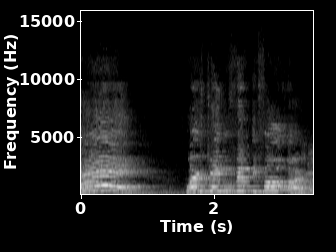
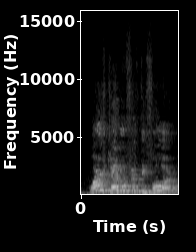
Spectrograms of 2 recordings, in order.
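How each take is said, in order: First: Loud, high, slow holler; triumphant call from the stage. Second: High-pitched, normal-volume question; retold lost guest's question; polite query. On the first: Retold or imitated. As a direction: shout it across a packed theater. Calling out to four thousand people. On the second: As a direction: ask a stranger for directions, pitched up. Asking a stranger for help.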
